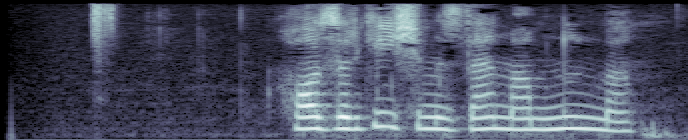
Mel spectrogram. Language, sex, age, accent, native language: Uzbek, female, 12-17, Toshkent shahri, Uzbek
